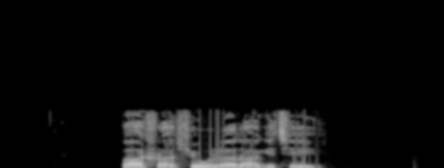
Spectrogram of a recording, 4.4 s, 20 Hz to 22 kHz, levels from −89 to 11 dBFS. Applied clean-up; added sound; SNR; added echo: none; none; none; none.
